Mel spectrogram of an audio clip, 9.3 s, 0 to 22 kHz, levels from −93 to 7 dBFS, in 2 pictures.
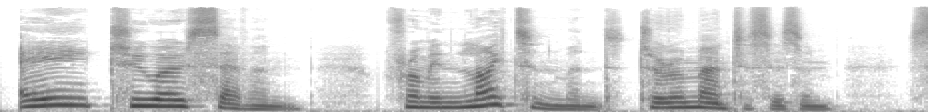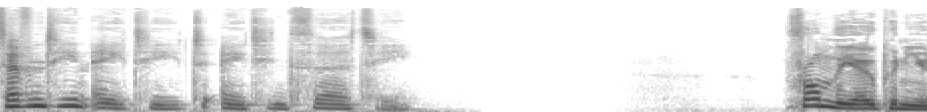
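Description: From about 3.27 to 4.90 s there's periodic clock jitter: something is wobbling the converter's sample clock at a steady rate of around 2 kHz, so every part of the speech picks up sidebands spaced roughly 2 kHz either side of it. The higher-frequency parts of the speech get hit hardest, which gives that stretch a gritty, slightly metallic edge that rides on the voice and drops away wherever the sound goes quiet.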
